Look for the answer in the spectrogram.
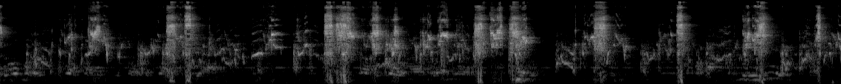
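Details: Three budgerigars in a room chattering continuously, a busy mix of high scratchy chirps, squeaks and warbles in rapid overlapping bursts, with a brief pause midway.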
